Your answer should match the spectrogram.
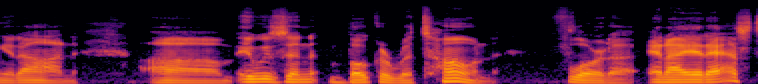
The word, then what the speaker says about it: Boca Raton: Yeah, he's like, that is not the way you say it. It's Boca Raton, not Raton.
